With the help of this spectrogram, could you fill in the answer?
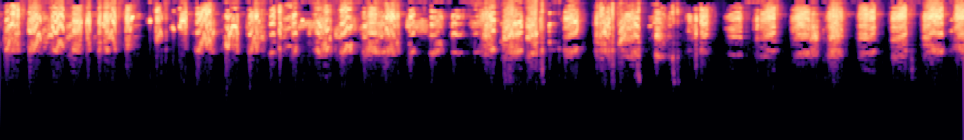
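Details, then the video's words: Edible-nest swiftlet calls meant to draw swiftlets into nesting houses: a steady, dense run of sharp high chirps and twitters, closely packed at first, then in more spaced, regular pulses toward the end. "Suara burung walit banyak datang"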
